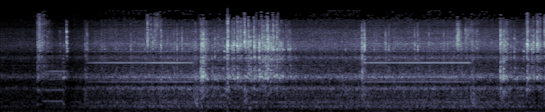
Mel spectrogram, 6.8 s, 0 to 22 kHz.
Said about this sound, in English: What you're hearing is the sound of an RP30 Kodak professional printer spitting out hundreds of Santa Claus pictures. The sound is the conveyor belt that pushes the photos onto trays, the trays filling up and rotating to accept more photos.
